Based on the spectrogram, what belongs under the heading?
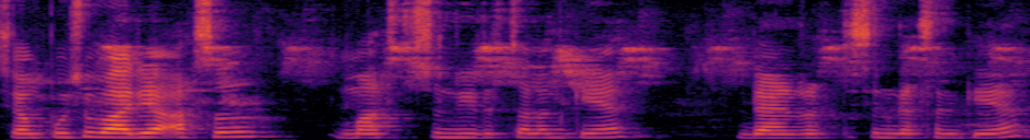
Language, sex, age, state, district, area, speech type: Kashmiri, male, 18-30, Jammu and Kashmir, Kulgam, rural, spontaneous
